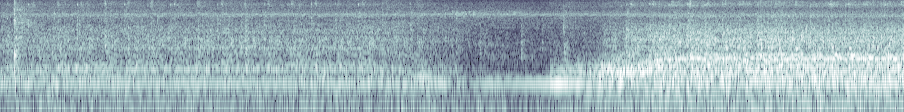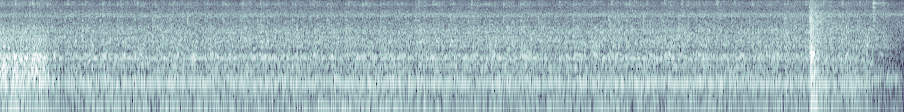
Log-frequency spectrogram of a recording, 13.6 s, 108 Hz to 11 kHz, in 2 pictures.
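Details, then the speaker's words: Brother XR3774 sewing machine, automatic buttonhole stitch: rapid, even needle chatter about four stitches a second, pitch shifting as it goes back over itself with thicker stitches at the start, then steady; normal buttonhole cycle. "back to the beginning, you kind of hear it kind of go over itself, and it's a little thicker in the stitch length, and the stitches right there, so it kind of stops you."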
